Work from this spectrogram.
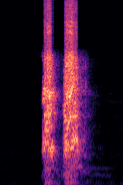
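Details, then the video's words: Female Jindo dog threatening a male while following him, with three males tolerating her; a quick double bark, two loud harsh bursts in close succession, then fading. "또 위협하는 젤리 지금 진돗개 수컷 세 마리가 다 참아주고 있습니다"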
